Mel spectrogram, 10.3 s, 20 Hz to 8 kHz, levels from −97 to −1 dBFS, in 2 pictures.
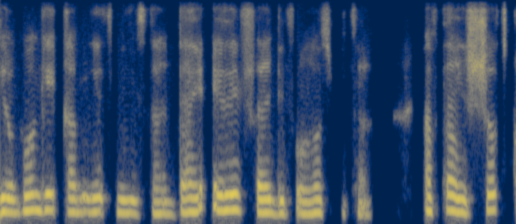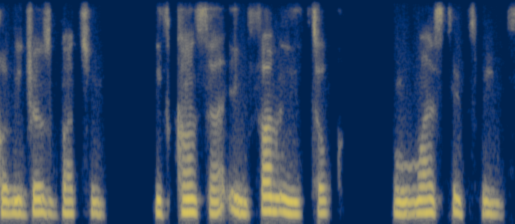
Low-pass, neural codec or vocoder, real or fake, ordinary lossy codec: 7.2 kHz; codec, 16 kHz, 2 kbps, FreqCodec, larger model; fake; Opus, 16 kbps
